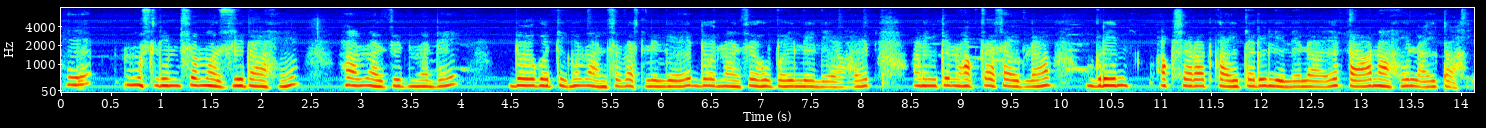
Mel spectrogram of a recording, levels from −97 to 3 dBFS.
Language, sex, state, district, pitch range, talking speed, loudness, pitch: Marathi, female, Maharashtra, Washim, 210-235 Hz, 125 wpm, -16 LUFS, 225 Hz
